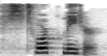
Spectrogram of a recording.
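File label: "Torque Meter", English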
